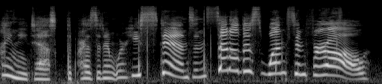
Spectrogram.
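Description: A woman playing an excitable, dramatic teenage student secretary in an anime fandub radio play. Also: extremely high pitch, a little fast, a little hiss or hum, exaggerated voice. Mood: exasperated.

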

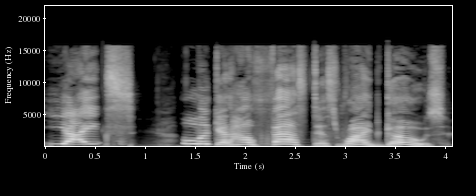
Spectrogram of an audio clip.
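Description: A woman voicing an excitable, competitive young fox in a children's storybook, with animated, exclamatory delivery. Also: very high-pitched, very slow, no echo, clean studio sound, voice pushed up, full character voice. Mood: amazed.

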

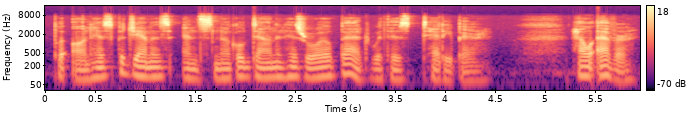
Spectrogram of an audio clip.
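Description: Male storybook narrator, low and slow, expressive delivery, slightly lo-fi home recording. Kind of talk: scripted children's bedtime story narration.

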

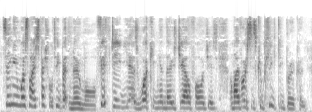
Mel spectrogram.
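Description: A woman's voice: medium pitch, big pitch swings, moderate pace, slight background noise, pitched above the performer's own voice, natural voice. A woman voicing a boastful middle-aged male hero with a grand, flowery, self-satisfied manner in a storybook. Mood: sad, theatrical.

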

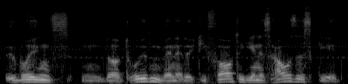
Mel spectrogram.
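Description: Gruff ancient potter, low husky voice, wry, kids audio drama. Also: male voice, animated, measured pace, dark tone, heavily acted. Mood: wry, helpful. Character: gruff, wry Athenian potter, plain-spoken adult man. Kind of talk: children's audio drama acting.

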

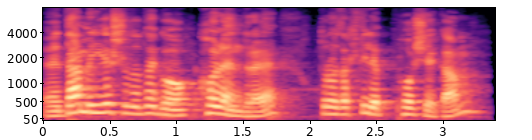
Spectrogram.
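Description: A man's voice: sits high, lively intonation, moderate pace, a little mellow. A man in his thirties hosting a cooking show, explaining each step in a chatty way while he cooks in a small home kitchen. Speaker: cooking show host, chef. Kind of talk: casual cooking chat on a live stream. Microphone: lapel mic.

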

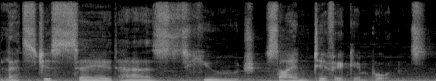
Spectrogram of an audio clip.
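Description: A man acting in a video game as an older, wealthy, shadowy businessman, coolly persuasive, measured and formal in his speech. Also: sits low, very animated, noisy background, exaggerated voice.

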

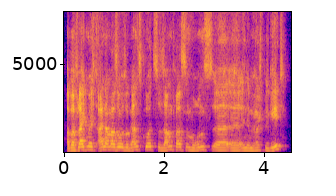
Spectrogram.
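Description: A man's voice: on the high side, fairly even intonation, brisk. A man in his thirties hosting a casual interview and putting questions to his guests. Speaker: host, interviewer. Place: home room lined with shelves, video call.

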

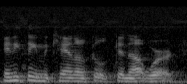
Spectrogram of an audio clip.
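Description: A man's voice: fairly high pitch, steady tone, fast talker, vocal fry, a little hiss or hum, rough recording. An older man, a company executive, giving a conference presentation on stage at a podium microphone, with dry, chatty jokes. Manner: dry joking, loose and chatty. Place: large auditorium stage.

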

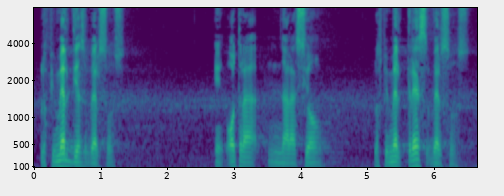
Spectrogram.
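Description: Slow, low-voiced man in an echoing hall. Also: darkish tone. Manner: halting, in short phrases with pauses. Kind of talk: short religious talk to camera. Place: large empty hall with a banner, indoors. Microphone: lapel mic, standing to camera. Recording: long hall reverb.

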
